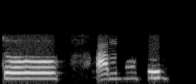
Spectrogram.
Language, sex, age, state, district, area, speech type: Bengali, female, 18-30, West Bengal, Murshidabad, urban, conversation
